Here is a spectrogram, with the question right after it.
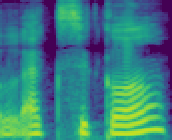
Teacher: first syllable is leg. It sounds like neck, but with an L sound at the beginning. And it is a stressed syllable, leg. This is a stressed syllable for the first word, so leg.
